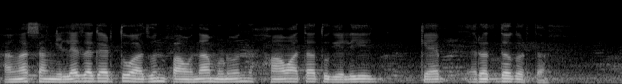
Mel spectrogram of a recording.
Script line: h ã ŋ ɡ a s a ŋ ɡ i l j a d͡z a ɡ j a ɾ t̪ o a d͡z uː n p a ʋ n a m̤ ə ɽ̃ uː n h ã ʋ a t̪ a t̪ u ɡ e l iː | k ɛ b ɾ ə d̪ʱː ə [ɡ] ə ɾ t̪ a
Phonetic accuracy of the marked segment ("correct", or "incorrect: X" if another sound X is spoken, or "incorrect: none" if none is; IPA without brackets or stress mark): incorrect: k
